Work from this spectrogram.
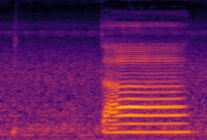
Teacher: हम अपनी जुबान की नोक को ऊपर के दांतों की जड़ से अदा करेंगे। जो हमारे ऊपर वाले दांत हैं उसकी जड़ को उसके रूट्स को टच करेंगे।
